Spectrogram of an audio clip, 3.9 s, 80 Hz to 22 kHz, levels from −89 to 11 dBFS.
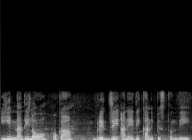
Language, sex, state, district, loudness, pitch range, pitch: Telugu, female, Telangana, Hyderabad, -14 LUFS, 205-270 Hz, 230 Hz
